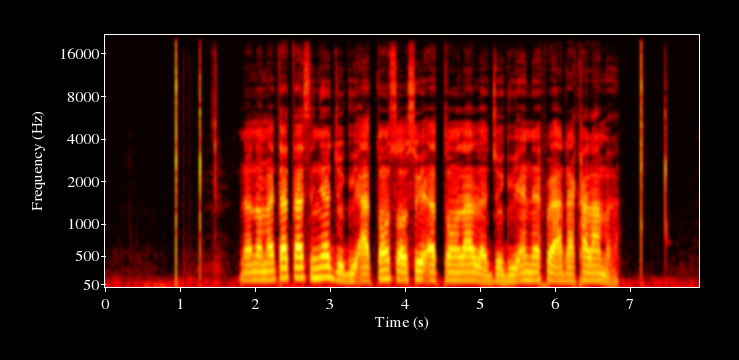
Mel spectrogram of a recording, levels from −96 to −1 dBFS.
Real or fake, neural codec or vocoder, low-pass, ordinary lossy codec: real; none; 19.8 kHz; none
